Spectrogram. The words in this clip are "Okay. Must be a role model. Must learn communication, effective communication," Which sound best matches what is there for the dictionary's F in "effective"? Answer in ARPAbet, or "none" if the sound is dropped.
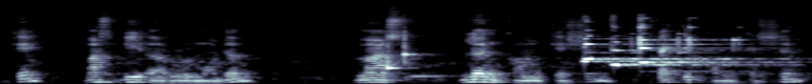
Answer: P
